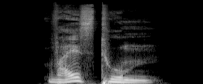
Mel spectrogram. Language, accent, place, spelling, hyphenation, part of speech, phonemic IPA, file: German, Germany, Berlin, Weistum, Weis‧tum, noun, /ˈvaɪ̯stuːm/, De-Weistum.ogg
- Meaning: legal sentence, award (chiefly regarding communities in rural areas with partially oral legal traditions)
